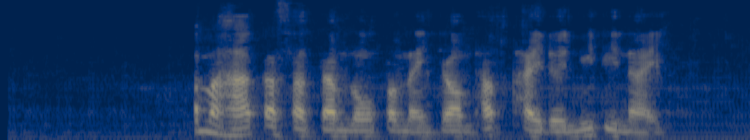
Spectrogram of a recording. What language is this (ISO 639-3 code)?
tha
